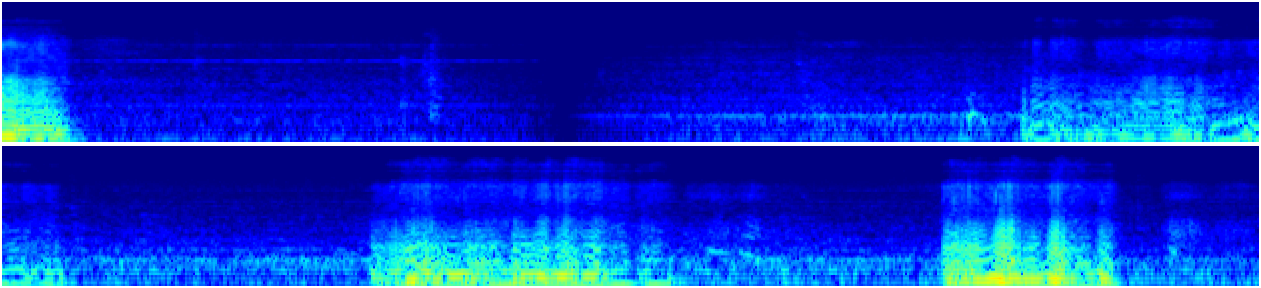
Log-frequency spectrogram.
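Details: Rin, a sleeping Cavalier King Charles Spaniel, snores like a flat-nosed pug or bulldog; low rumbling snore bursts come in loud broadband pulses a few seconds apart, indoors in a quiet room.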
